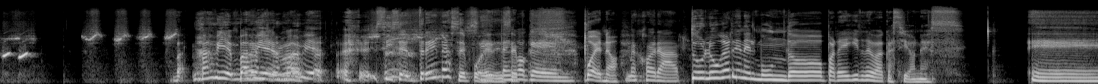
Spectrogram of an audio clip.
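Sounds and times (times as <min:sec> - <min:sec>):
person learning to whistle attempting to whistle: 0:00.0 - 0:01.9
speech: 0:01.7 - 0:09.7, 0:10.3 - 0:10.9
person laughing: 0:02.0 - 0:04.4.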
